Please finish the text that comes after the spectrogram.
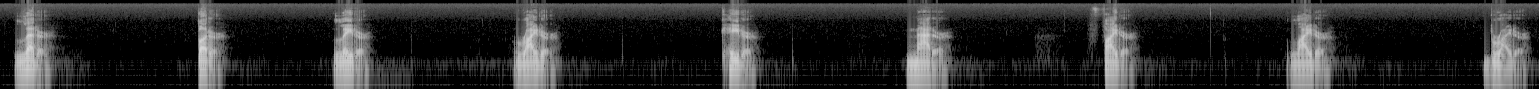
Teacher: when a t occurs between two vowel sounds it is pronounced as a soft d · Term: t to d rule, T to D rule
